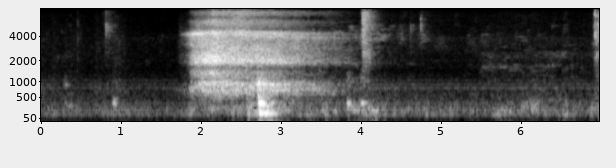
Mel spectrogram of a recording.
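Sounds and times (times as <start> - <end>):
slow breathing in through the nose and out through the mouth: 1.8 - 4.3.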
